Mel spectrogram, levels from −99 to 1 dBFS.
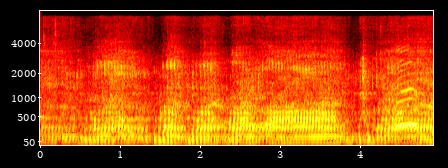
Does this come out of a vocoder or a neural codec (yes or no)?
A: no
